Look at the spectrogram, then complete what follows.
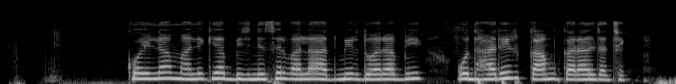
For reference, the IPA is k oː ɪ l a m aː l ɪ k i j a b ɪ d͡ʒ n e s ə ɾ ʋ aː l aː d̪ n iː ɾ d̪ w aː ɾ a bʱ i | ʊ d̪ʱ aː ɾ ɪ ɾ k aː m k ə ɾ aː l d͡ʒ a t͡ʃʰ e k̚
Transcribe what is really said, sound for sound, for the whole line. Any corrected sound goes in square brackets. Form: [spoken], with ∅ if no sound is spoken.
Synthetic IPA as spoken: k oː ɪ l a m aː l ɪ k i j a b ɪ d͡ʒ n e s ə ɾ ʋ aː l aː d̪ [m] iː ɾ d̪ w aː ɾ a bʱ i | ʊ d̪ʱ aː ɾ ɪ ɾ k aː m k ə ɾ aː l d͡ʒ a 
